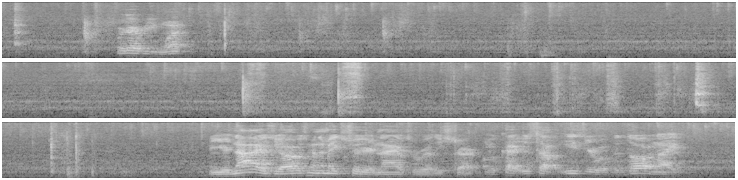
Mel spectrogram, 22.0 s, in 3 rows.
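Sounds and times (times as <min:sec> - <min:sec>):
food sizzling in a pan: 0:00.0 - 0:05.9, 0:06.7 - 0:22.0
knife on plastic cutting board: 0:09.7 - 0:11.0, 0:11.8 - 0:14.5.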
